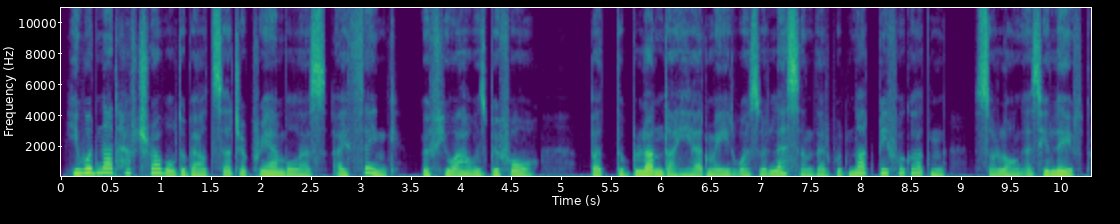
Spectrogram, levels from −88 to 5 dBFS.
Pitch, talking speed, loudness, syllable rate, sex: 195 Hz, 205 wpm, -19 LUFS, 5.0 syllables/s, female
